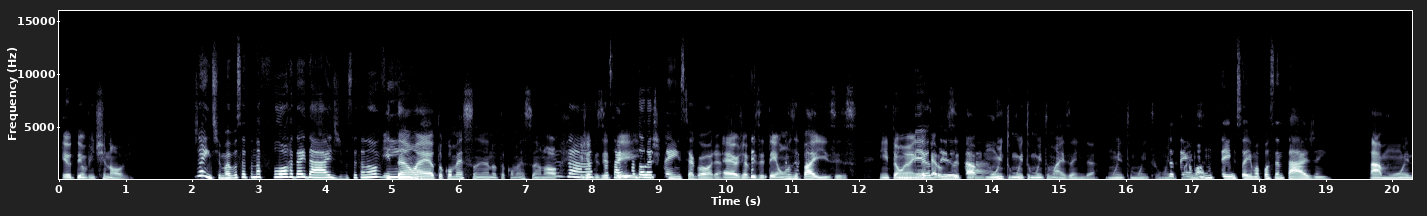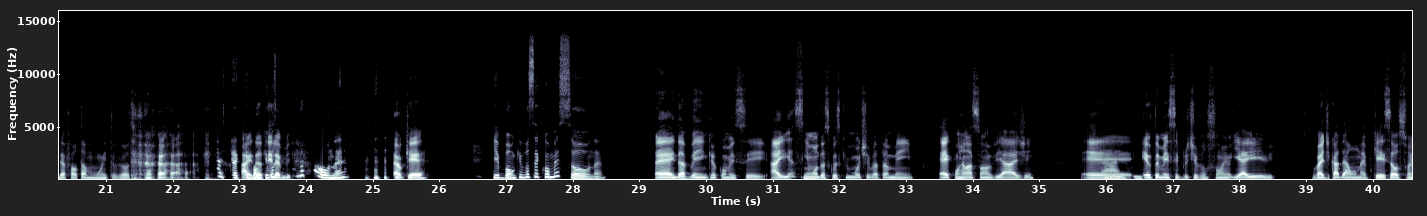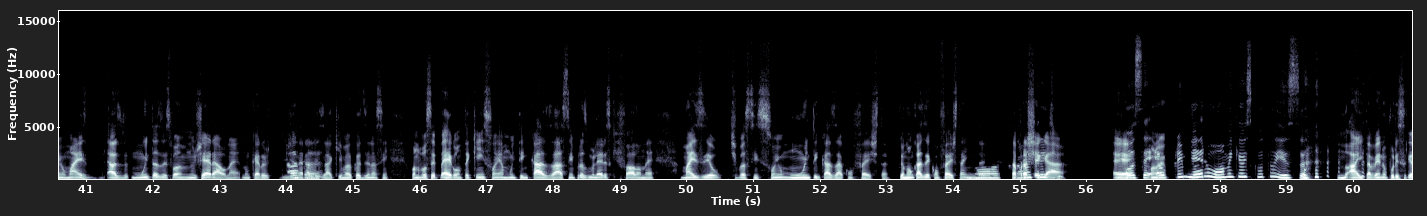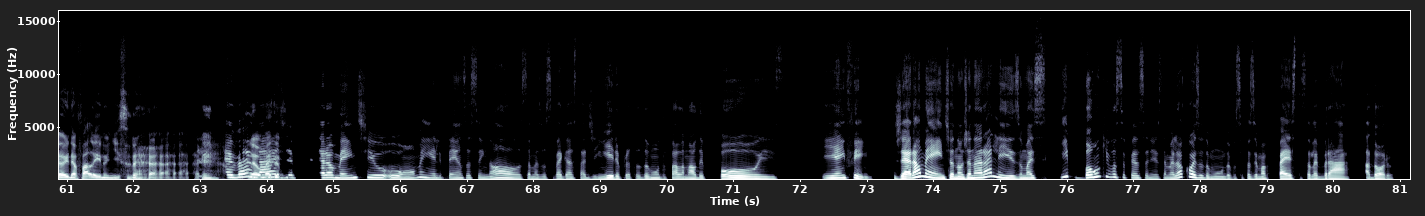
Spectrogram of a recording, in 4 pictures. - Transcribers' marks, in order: distorted speech; laugh; laugh; laugh; tapping; laugh; laugh
- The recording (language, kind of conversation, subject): Portuguese, podcast, O que te inspira a levantar e ir trabalhar todos os dias?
